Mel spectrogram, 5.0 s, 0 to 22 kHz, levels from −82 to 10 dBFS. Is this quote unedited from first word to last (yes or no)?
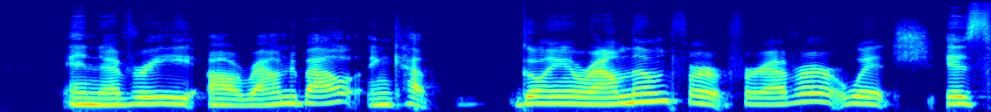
yes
